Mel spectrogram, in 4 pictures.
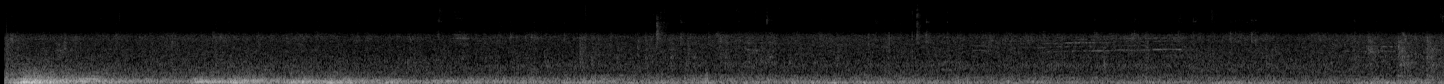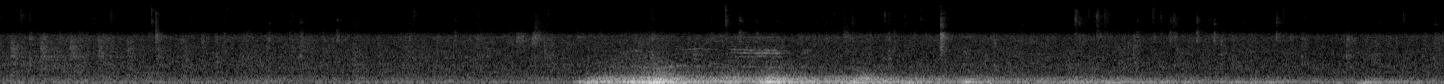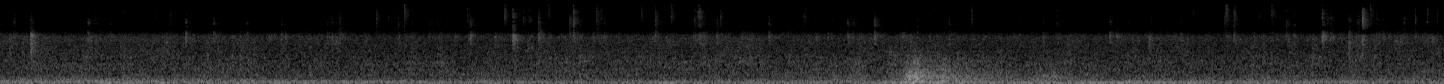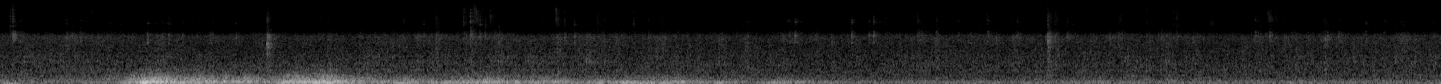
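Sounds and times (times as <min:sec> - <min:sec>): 
thunder: 0:00.1 - 0:12.8, 0:13.5 - 0:16.4, 0:20.2 - 0:29.3, 0:37.4 - 0:40.6, 0:44.0 - 0:51.3.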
